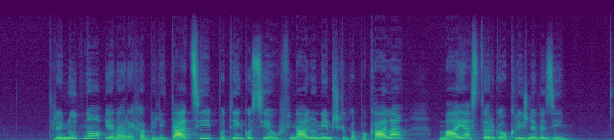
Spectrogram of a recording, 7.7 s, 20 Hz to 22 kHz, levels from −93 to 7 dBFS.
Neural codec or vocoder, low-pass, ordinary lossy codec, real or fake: autoencoder, 48 kHz, 128 numbers a frame, DAC-VAE, trained on Japanese speech; 19.8 kHz; none; fake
